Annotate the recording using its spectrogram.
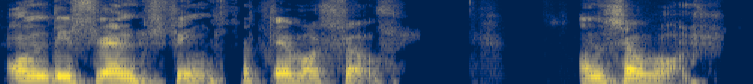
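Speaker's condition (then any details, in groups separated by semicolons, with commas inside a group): Muscular Parkinson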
